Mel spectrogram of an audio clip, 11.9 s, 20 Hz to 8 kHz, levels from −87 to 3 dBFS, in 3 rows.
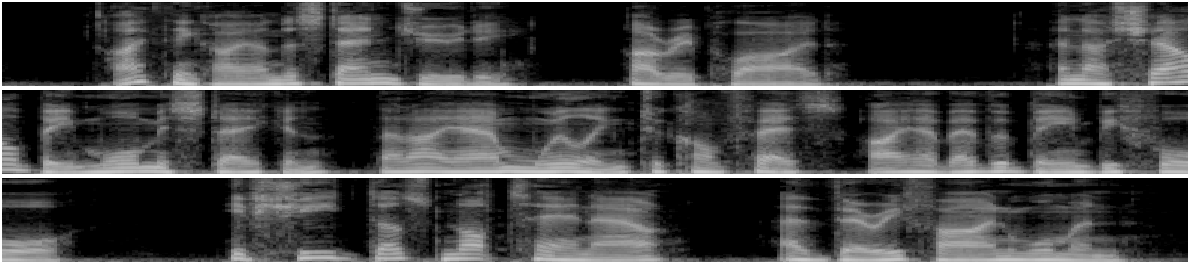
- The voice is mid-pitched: No, low, 115 Hz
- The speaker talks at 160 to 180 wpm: Yes, average, 170 wpm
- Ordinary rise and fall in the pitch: Yes, average, 4.2 semitones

